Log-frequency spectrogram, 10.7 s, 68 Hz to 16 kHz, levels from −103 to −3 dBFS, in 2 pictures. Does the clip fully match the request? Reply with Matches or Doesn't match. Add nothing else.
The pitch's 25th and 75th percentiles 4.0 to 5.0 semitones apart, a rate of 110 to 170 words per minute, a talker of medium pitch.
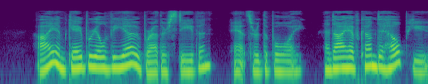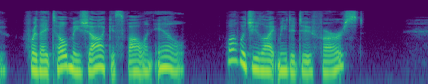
Doesn't match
